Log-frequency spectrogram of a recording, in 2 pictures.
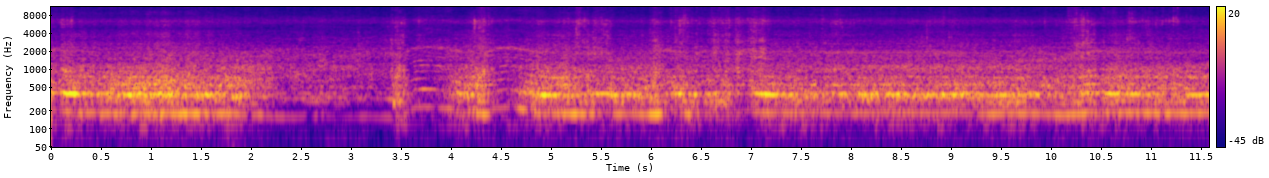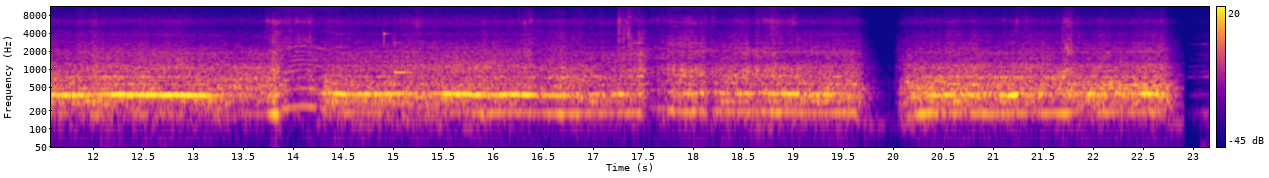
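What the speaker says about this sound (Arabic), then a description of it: "هضربها بالهاند بلندر، او لو عندك خلاط تقدري تعملي كده." A hand blender purees cooked, peeled tomatoes with beetroot in a home kitchen, giving a loud, steady motor whir that holds for about twenty seconds, with a brief cut-out near the end.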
